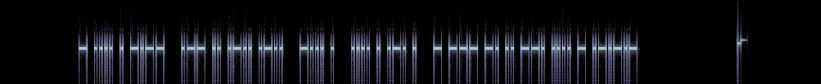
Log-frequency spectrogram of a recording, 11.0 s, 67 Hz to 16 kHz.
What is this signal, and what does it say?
Morse code, heard as a keyed tone, about 34 wpm, 700 Hz. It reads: THEY WILL BE HERE TONIGHT.
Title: Sentences from Top 600 Words 35wpm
